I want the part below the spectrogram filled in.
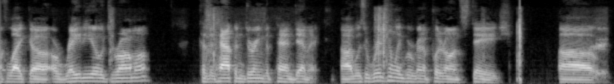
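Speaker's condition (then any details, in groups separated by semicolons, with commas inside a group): No condition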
